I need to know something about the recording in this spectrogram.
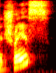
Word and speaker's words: Atreus: Is it Atreus?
